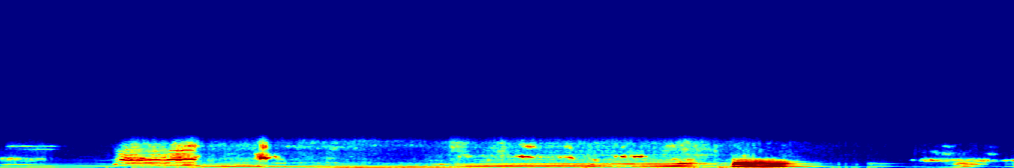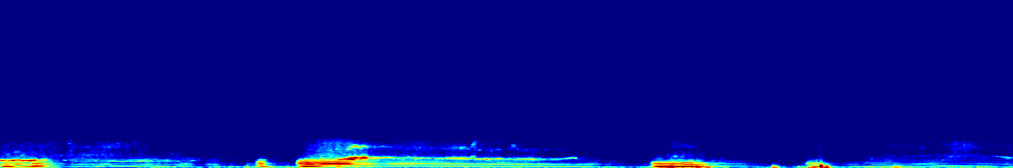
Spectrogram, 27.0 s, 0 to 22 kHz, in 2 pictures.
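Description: Alfa Romeo 75 being drifted: its engine revs up and falls away again in several bursts, with tyres squealing as the car slides.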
